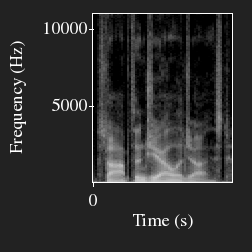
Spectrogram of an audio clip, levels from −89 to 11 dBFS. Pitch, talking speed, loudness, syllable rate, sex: 95 Hz, 130 wpm, -17 LUFS, 5.4 syllables/s, male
